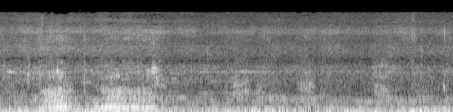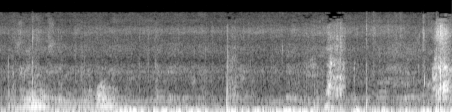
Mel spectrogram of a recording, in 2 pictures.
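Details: Rottweiler named Rocky playing with his rope, giving low, rumbling growls in short bursts near the start and again around the middle, over rustling and handling noise.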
